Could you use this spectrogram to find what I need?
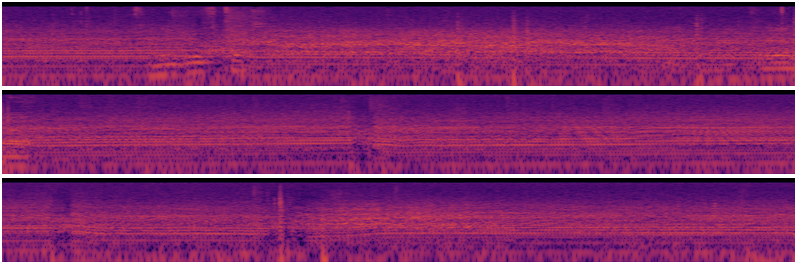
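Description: Tyres screech as a car slides through a bend.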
